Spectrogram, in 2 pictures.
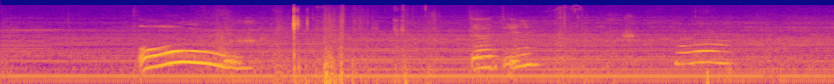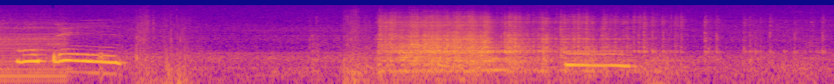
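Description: Bosch Tassimo Style pod coffee machine's pump humming steadily while it dispenses the espresso shot into the milk of a latte, then stopping about nine seconds in as the brew ends. A young child babbles over it, and a short noisy spell follows a few seconds after the hum stops.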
